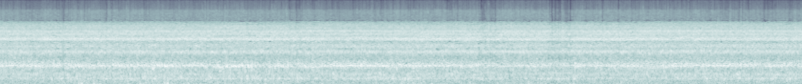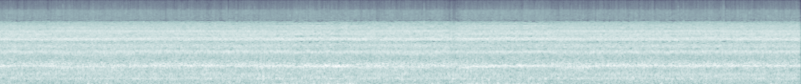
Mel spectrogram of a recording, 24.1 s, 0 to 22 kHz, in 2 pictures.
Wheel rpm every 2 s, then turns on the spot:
230, 230, 230, 230, 230, 230, 220, 230, 220, 220, 230, 230.
none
